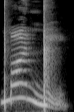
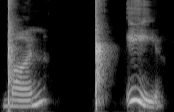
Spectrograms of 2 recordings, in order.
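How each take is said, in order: First: Said in the usual way. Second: "Mon-e" said slowly in two loud beats; split into syllables. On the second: Shown as a demonstration. Teacher clapping "Mon-e" out for young learners. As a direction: clap "Mon-e" out in two parts. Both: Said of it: "Let's clap that out".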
